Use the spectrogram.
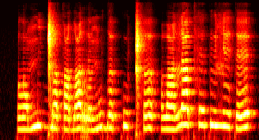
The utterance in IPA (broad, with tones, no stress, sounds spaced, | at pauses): l ɔ˨ mː i˥ ɡ͡ǁ e˥˩ tˤ e˨ dˤ ɐ˧˥˧ r ɐ˨ ŋ u˧˥˧ d̪ ɐ˥˩ kː u˥˧ ǁʰ ɐ˧˥˧ | ðˤ ɛ˨ ɮ a˥ tʰ ɛ̤˥ t̪ ɨ˥ ɮ e˥˧ t̪ ɛ˧˥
